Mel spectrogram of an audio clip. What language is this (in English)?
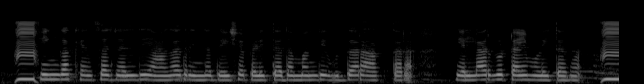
Kannada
